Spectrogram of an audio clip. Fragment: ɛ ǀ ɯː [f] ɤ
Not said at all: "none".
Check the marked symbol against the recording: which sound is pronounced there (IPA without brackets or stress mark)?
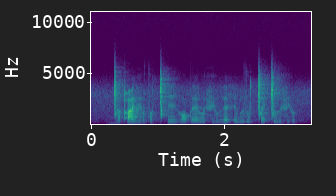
fʲ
